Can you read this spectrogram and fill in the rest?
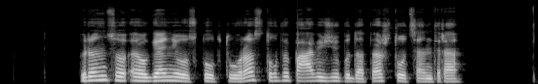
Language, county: Lithuanian, Marijampolė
